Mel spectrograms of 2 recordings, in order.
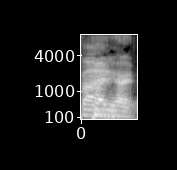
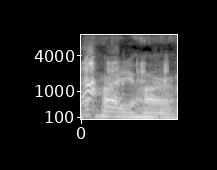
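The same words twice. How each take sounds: First: The word hard is short and plain. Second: The word hard is drawn out, echoing.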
